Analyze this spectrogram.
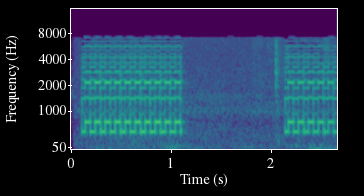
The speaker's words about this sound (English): That sounds like the telephone booth outside my house is ringing.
